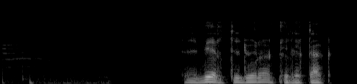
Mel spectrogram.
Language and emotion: Russian, neutral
